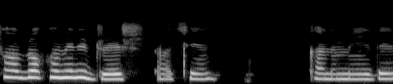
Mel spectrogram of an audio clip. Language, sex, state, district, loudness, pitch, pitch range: Bengali, female, West Bengal, Malda, -16 LUFS, 255 Hz, 240-315 Hz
